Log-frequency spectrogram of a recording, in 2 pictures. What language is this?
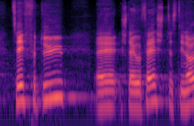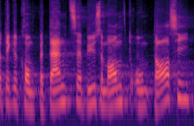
Swiss German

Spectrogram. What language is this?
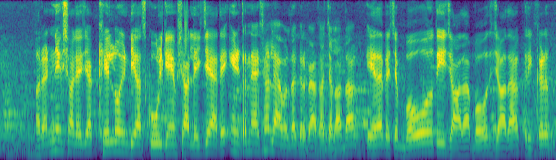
Dogri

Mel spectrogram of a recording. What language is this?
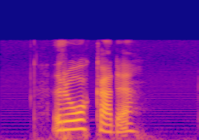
Swedish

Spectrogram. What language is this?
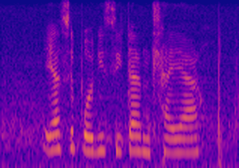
Tswana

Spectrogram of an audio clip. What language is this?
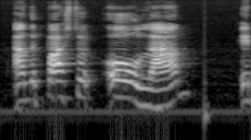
Dutch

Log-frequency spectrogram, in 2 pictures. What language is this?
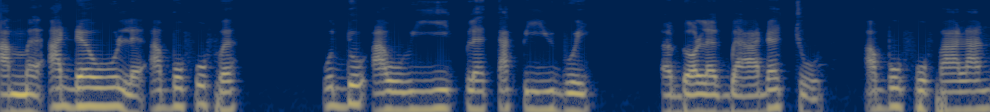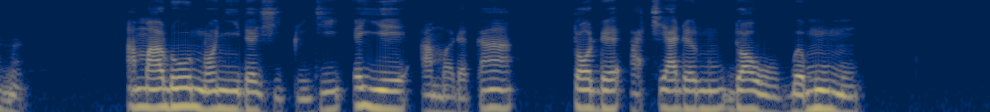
Ewe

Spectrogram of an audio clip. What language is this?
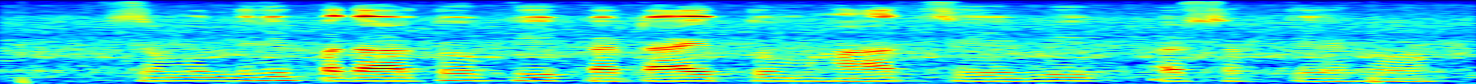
Hindi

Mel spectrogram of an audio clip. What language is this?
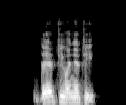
Sindhi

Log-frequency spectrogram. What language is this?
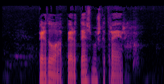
Galician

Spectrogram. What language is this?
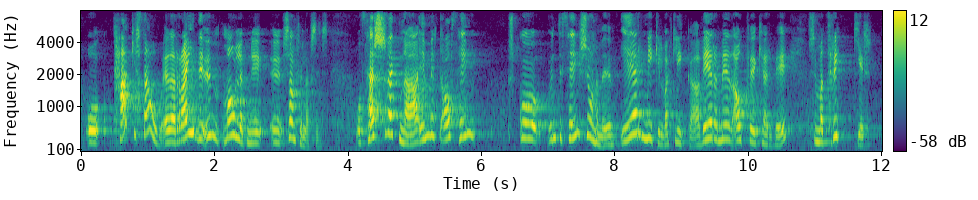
Icelandic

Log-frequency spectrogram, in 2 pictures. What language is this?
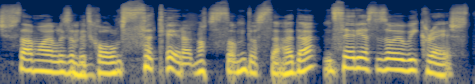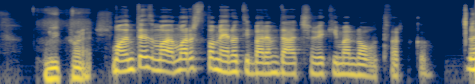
Croatian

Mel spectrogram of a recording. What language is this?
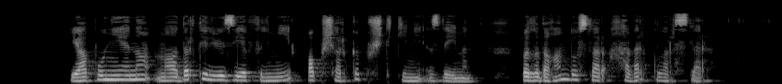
Uyghur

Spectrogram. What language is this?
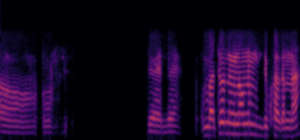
Bodo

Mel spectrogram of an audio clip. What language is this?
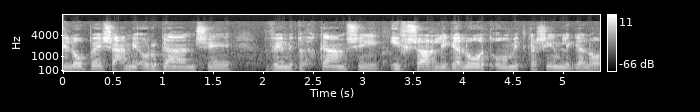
Hebrew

